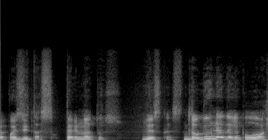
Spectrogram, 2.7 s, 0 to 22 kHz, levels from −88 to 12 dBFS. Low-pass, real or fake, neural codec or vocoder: 14.4 kHz; fake; autoencoder, 48 kHz, 32 numbers a frame, DAC-VAE, trained on Japanese speech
